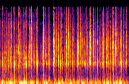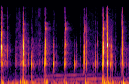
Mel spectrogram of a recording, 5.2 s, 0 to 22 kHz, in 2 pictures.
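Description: Fingertips tap and click the buttons and triggers of a hollow black plastic PS3 controller held close to the mic. For about the first two and a half seconds the taps come in a dense, rapid flurry of bright, crackly plastic clicks. After that they thin out into slower, separate sharp clicks with short, dry decays and faint low tones between them.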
